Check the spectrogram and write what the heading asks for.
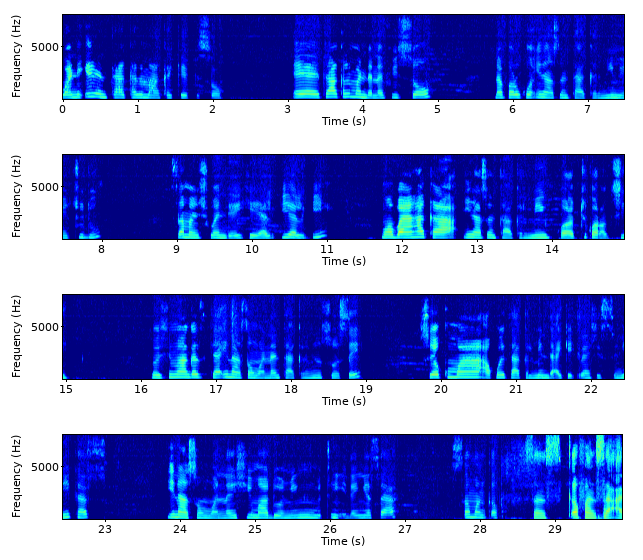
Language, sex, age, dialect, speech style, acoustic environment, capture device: Hausa, female, 18-24, Nigeria - Kano, happy, nature, mobile / Linux / Chrome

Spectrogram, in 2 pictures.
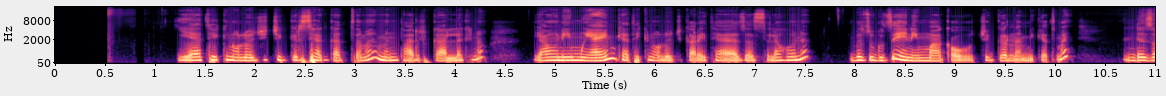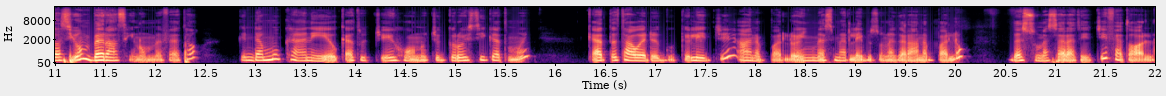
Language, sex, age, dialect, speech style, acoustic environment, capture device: Amharic, female, 25-34, Ethiopia - Addis Ababa, happy; relaxed; focused; excited, silence, mobile / Linux / Chrome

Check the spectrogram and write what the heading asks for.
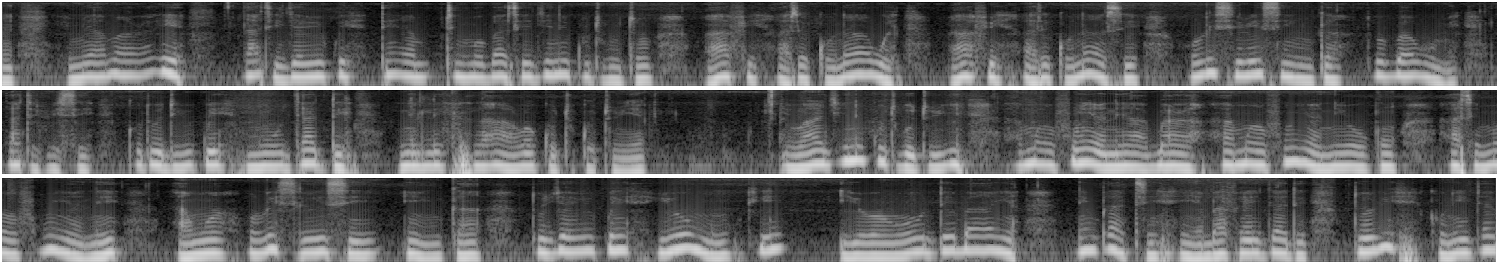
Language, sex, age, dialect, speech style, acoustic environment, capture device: Yoruba, male, 25-34, Nigeria - Ibadan, happy; focused, silence, mobile / Linux / Chrome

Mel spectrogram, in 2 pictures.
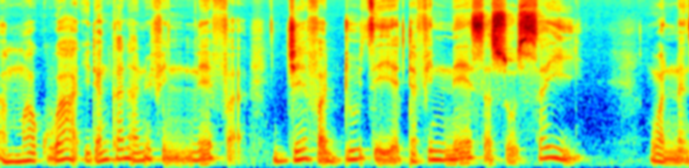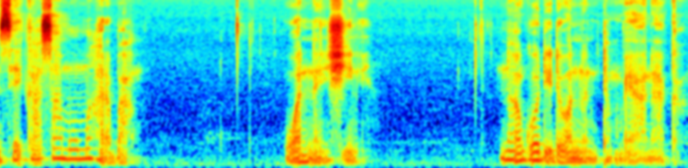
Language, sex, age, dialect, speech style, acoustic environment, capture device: Hausa, male, 25-34, Nigeria - Kano, happy; relaxed; focused, silence, mobile / Linux / Chrome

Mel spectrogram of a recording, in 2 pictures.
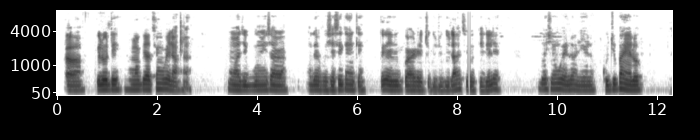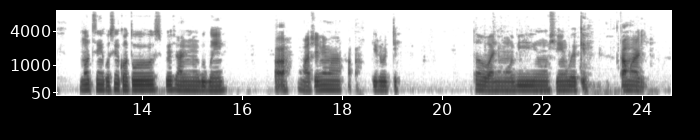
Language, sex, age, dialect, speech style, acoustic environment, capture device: Yoruba, male, 18-24, Nigeria - Ibadan, focused; relaxed, nature, desktop / Linux / Chrome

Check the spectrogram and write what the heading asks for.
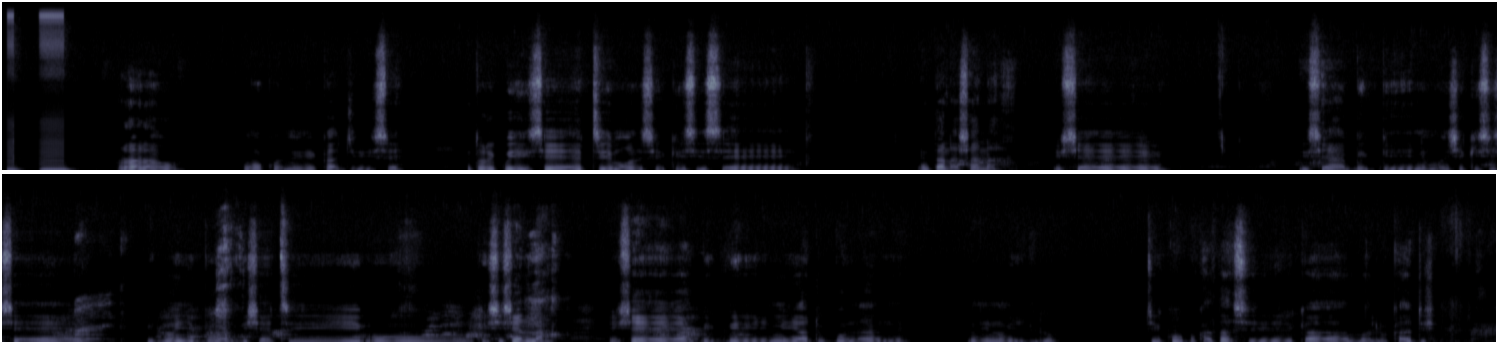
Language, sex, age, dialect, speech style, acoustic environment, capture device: Yoruba, male, 25-34, Nigeria - Lagos Yoruba, happy; relaxed, silence, mobile / Linux / Chrome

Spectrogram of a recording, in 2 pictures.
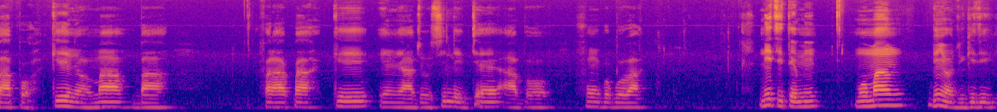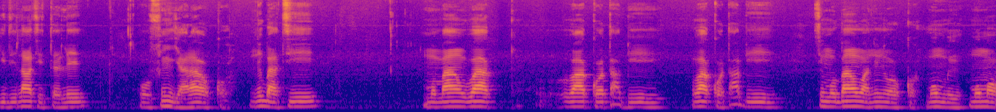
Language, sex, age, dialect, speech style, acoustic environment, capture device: Yoruba, male, 25-34, Nigeria - Lagos Yoruba, excited, nature, desktop / Windows / Chrome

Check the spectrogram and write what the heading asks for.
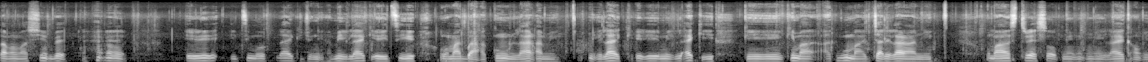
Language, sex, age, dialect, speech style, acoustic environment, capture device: Yoruba, male, 18-24, Nigeria - Lagos, relaxed, people talking; appliances, mobile / Linux / Chrome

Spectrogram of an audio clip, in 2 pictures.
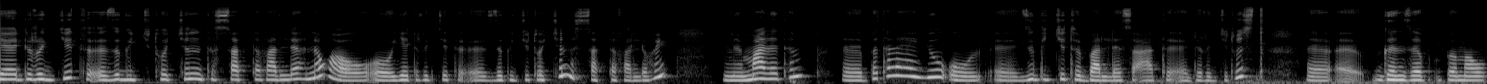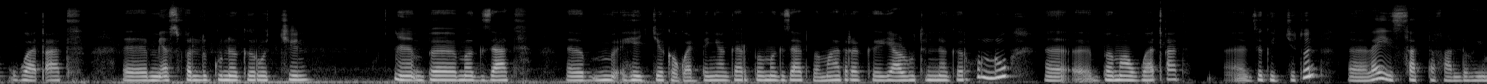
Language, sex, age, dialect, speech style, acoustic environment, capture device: Amharic, female, 25-34, Ethiopia - Addis Ababa, happy; excited, silence, mobile / Linux / Chrome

